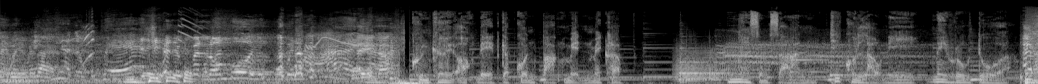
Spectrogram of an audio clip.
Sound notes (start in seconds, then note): 6.7 farts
